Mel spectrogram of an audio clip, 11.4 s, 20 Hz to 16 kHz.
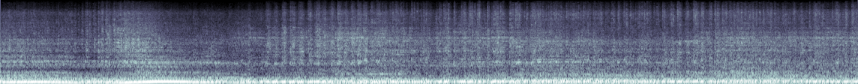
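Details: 1969 Camaro with swapped LS V8 and T56 from a GTO donor, built nine-inch rear, started after a couple of months sitting, following ride-height shackle fix; deep choppy loping idle after quick revs, strong lumpy cam; sounds good, normal cammed V8 idle.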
